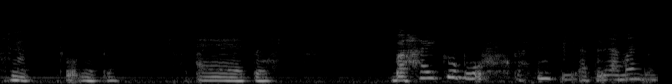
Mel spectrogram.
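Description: The speaker goes at a fairly slow pace with long, frequent pauses and very wide pitch swings. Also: woman, fairly low pitch for a woman, big swings in loudness. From Philippines. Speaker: vlogger. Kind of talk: product show-and-tell vlog. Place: home room. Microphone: phone near.

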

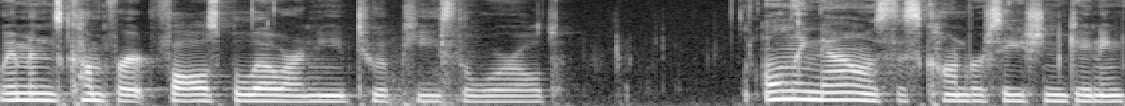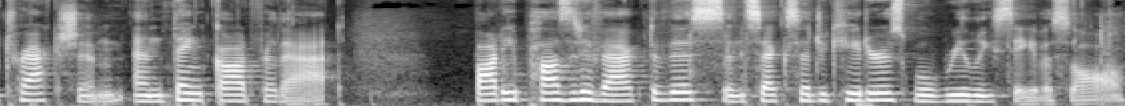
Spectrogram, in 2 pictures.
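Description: A woman speaks in a plain, everyday voice at a medium pitch. Her intonation stays fairly even. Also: fairly quick pace. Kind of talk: spoken word performance.

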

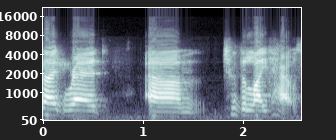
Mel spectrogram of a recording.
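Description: With a quiet background behind her, a woman is talking. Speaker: guest. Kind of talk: interview answer.

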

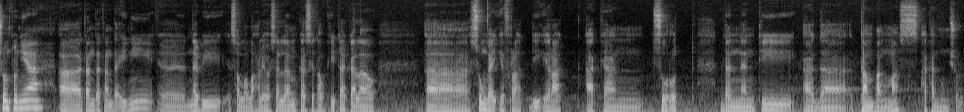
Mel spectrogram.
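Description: A man's fairly low voice at a very slow pace, with ordinary pitch variation and light background noise. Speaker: tour operator. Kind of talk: casual interview. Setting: studio. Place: studio. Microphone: studio mic.

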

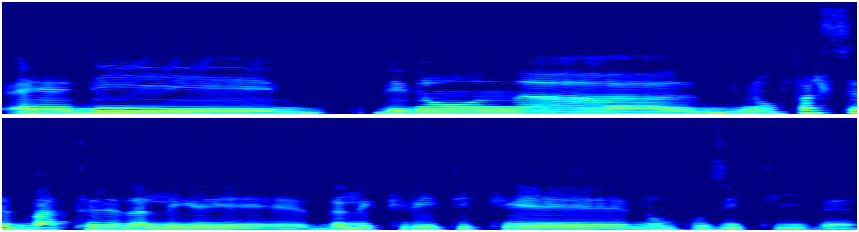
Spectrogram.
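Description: A woman speaks at a very slow pace with hardly any pauses in a dark, mellow tone. Her intonation is fairly even, with a quiet background. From Veneto, province of Padua; Veneto. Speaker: journalist. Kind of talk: interview conversation. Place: office. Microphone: lapel.

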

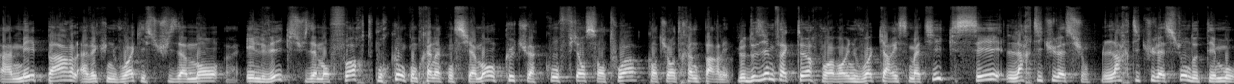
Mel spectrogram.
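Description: Fairly high-pitched and slightly mellow, a man speaks at a fairly quick pace with lively intonation and few pauses.

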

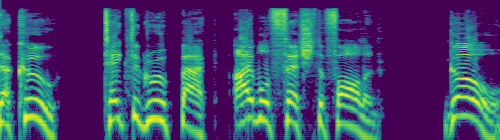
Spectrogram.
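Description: Shouting in a put-on character voice at a fairly high pitch, the speaker keeps a moderate pace in a very clean recording with a silent background. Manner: shouting, commanding.

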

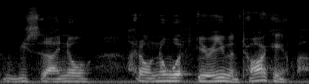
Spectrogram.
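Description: A man speaks in a somewhat breathy voice. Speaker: invited lecture speaker. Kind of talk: lecture, personal storytelling. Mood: earnest, reflective. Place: stage. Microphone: podium.

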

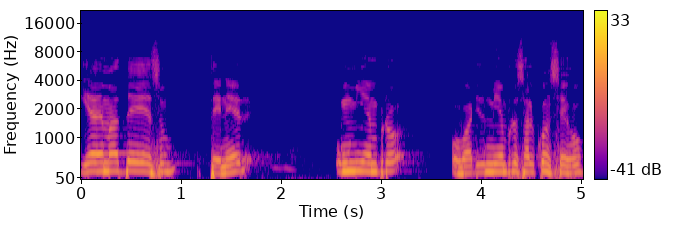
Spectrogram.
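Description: A man speaks at a fairly slow pace with a high pitch. His tone is dark and mellow. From Turrialba, Costa Rica; Costa Rica. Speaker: physician, university council candidate; council candidate. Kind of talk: campaign presentation at public forum. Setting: university centre hall, live-streamed. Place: hall. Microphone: handheld.

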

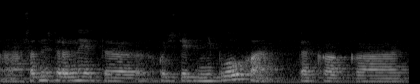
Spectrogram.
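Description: A woman's fairly low voice with fairly even intonation, light background noise and audible room echo. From Kazakhstan. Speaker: course participant giving a testimonial. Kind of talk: testimonial monologue. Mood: calm, reflective. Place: home room. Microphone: webcam.

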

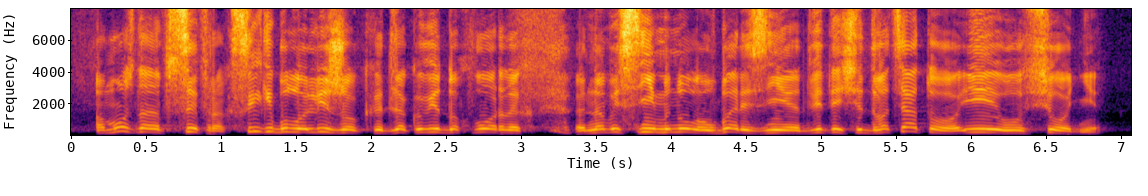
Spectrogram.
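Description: At a moderate pace, a man with a high pitch and ordinary pitch variation talks against a quiet background, the sound dry with no echo. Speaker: member of parliament; talk show guest, politician. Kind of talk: TV political debate. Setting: TV studio. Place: studio. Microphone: lapel.

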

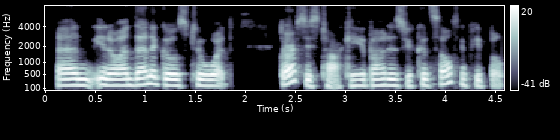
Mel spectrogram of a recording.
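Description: Over a quiet background with dry sound and no echo, a woman speaks at a fairly quick pace with a fairly low pitch, a dark, mellow tone and ordinary pitch variation. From Northwest Territories, Canada. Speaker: former public servant, policy fellow; panel expert. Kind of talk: panel talk. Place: home room. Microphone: earbuds.

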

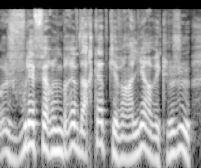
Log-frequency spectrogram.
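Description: A man talks against a quiet background. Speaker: YouTuber. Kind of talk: video commentary. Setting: home recording, live-style setup. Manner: hesitant, many filler sounds. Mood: relaxed, amused. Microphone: studio mic.

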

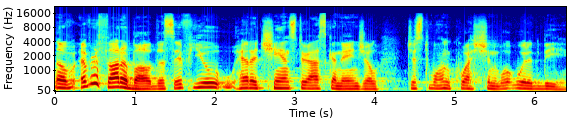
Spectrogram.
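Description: Over a quiet background, a man speaks at a moderate pace with a fairly high pitch. His tone is dark and mellow, with lively intonation. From Ukraine. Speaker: preacher. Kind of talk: sermon. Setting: church. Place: church.

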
